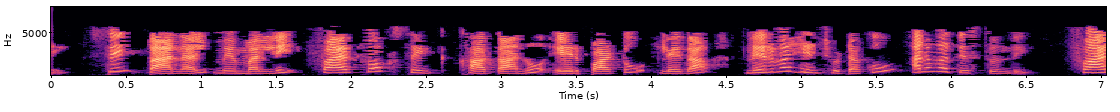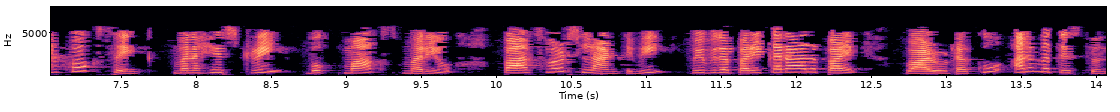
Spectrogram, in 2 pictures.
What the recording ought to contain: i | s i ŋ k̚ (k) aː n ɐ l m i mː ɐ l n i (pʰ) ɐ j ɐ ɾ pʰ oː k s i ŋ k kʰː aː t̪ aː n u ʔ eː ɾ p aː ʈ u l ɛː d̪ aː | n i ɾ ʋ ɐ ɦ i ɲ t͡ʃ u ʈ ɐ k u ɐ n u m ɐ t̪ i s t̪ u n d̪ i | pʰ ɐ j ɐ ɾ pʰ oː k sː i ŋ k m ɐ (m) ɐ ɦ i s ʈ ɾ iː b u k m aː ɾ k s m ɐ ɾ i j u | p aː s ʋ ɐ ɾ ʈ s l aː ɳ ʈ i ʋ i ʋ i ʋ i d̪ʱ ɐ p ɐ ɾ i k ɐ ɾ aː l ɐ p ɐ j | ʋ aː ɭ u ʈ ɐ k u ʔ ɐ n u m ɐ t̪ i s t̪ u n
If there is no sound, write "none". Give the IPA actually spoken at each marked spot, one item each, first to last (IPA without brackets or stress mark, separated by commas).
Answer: p, pʰ, n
